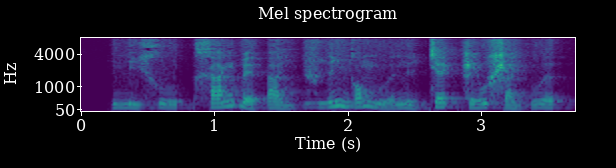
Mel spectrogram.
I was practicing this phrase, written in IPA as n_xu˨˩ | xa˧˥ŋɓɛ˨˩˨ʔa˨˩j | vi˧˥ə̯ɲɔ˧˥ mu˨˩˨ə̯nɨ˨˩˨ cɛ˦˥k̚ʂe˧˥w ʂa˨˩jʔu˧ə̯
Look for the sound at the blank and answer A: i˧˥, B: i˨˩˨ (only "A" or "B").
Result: B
